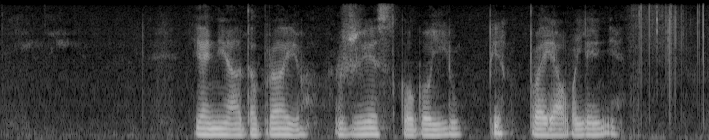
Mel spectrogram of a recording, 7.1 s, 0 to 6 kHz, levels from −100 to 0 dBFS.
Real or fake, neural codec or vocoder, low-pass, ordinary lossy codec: fake; codec, 16 kHz, 4 kbps, FunCodec, trained on LibriTTS, 50 frames a second; 5.4 kHz; none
